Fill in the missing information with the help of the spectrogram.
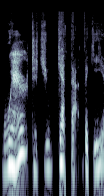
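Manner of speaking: low-volume, probing mom voice; suspicious mother. Acted. Mom confronting daughter over the stolen letter, suspicious. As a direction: quietly question the child as mom.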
